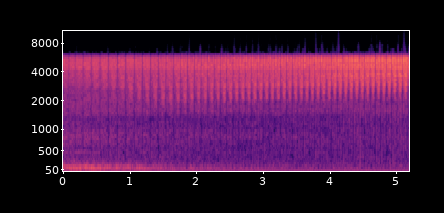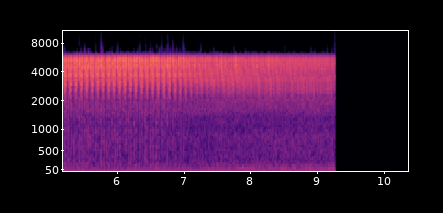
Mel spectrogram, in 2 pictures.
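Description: A cicada buzzes loudly and steadily with a rapid pulsing drone.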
